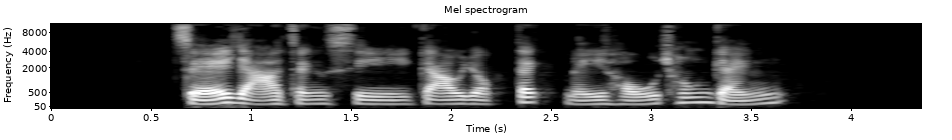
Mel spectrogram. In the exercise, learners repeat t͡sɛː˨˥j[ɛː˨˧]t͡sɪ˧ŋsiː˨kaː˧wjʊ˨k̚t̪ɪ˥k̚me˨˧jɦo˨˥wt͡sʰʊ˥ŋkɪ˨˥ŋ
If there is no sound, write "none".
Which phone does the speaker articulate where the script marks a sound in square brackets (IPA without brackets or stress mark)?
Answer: aː˨˧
